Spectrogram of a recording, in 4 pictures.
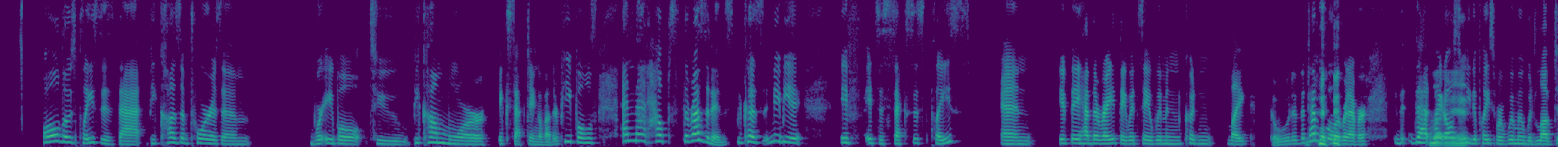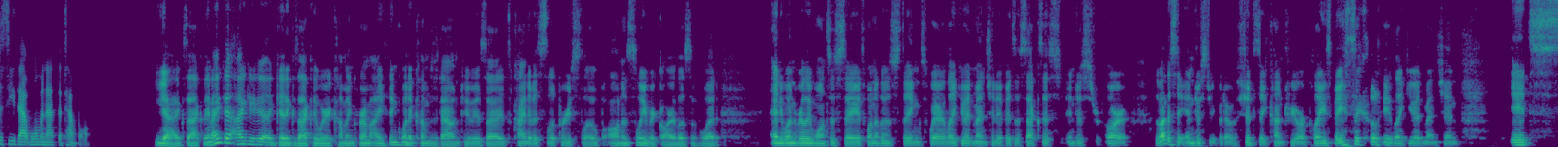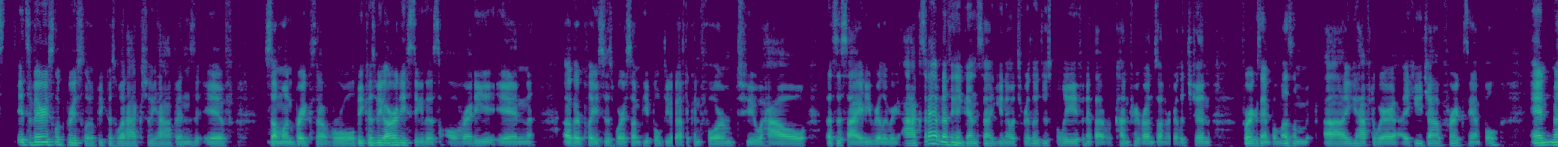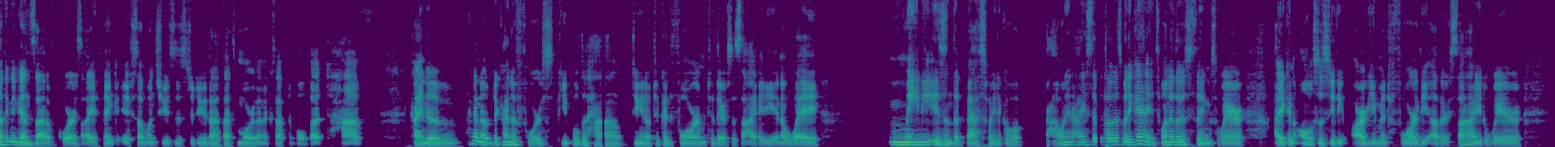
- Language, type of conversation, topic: English, unstructured, Should locals have the final say over what tourists can and cannot do?
- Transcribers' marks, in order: background speech; chuckle; laughing while speaking: "basically"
